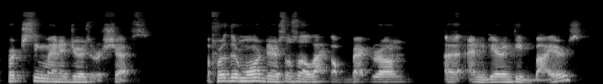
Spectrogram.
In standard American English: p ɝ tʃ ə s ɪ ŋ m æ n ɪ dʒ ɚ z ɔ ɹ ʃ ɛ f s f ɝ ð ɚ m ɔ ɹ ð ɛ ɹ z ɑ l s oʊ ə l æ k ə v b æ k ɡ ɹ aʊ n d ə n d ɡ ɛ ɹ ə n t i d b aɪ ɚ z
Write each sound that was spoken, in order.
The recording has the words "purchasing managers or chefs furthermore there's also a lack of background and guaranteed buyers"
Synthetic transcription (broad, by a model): p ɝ tʃ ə s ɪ ŋ m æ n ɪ dʒ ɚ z ɔ ɹ ʃ ɛ f s f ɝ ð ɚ m ɔ ɹ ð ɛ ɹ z ɑ l s oʊ ə l æ k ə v b æ k ɡ ɹ aʊ n d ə n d ɡ ɛ ɹ ə n t i d b aɪ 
